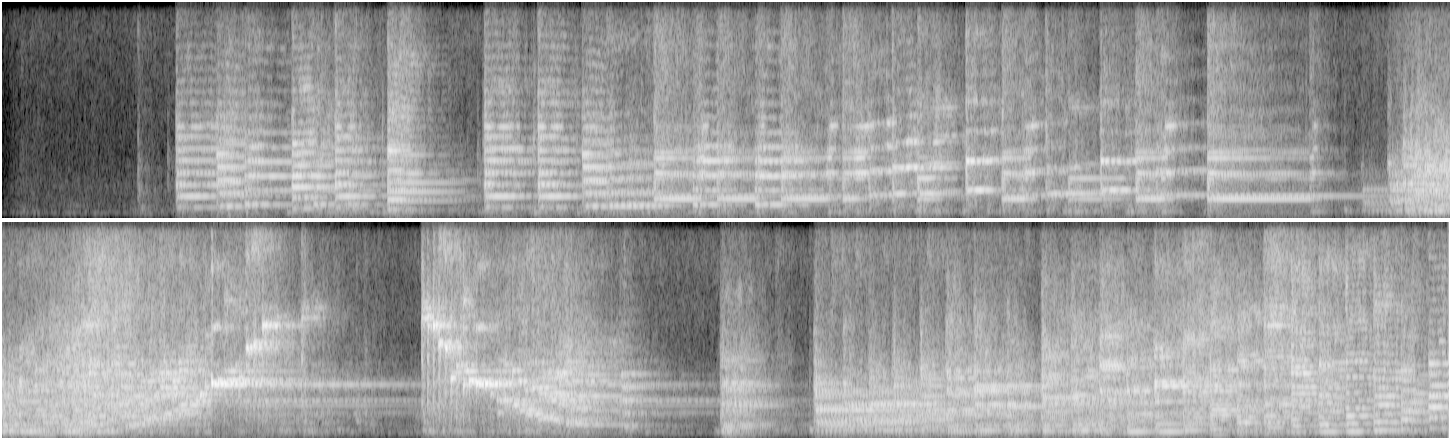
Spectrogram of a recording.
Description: Pleyel

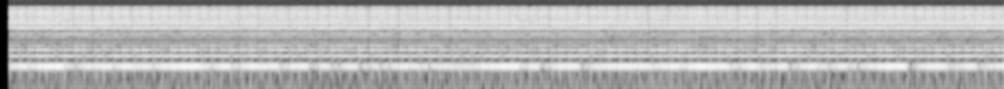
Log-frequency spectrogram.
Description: repetition comparison Harpsichord

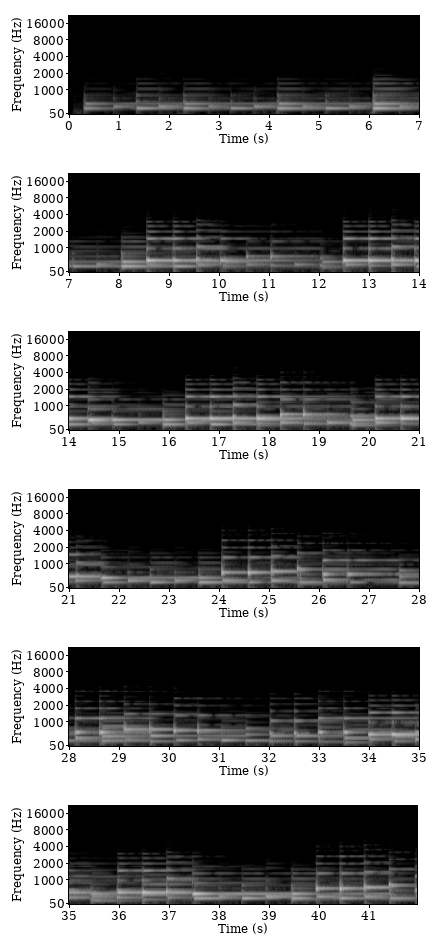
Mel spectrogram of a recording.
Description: Couppey Streicher New Mic

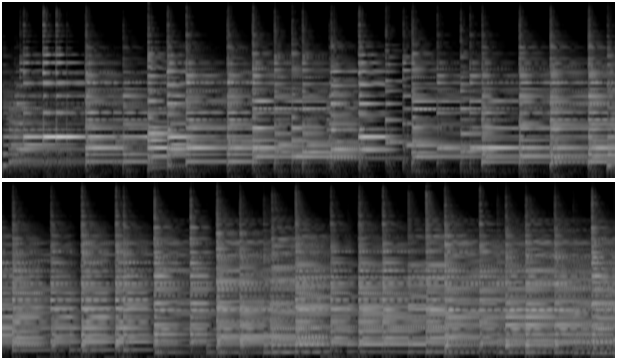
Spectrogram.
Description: rock

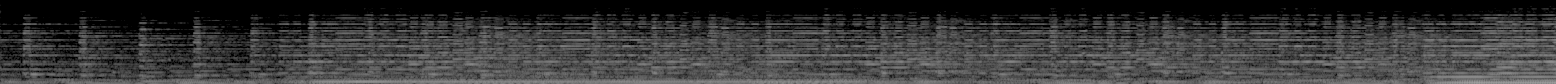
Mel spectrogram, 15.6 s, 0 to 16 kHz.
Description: Organteq Tubular Bells; Organteq1.04; Ptq6; Reaper

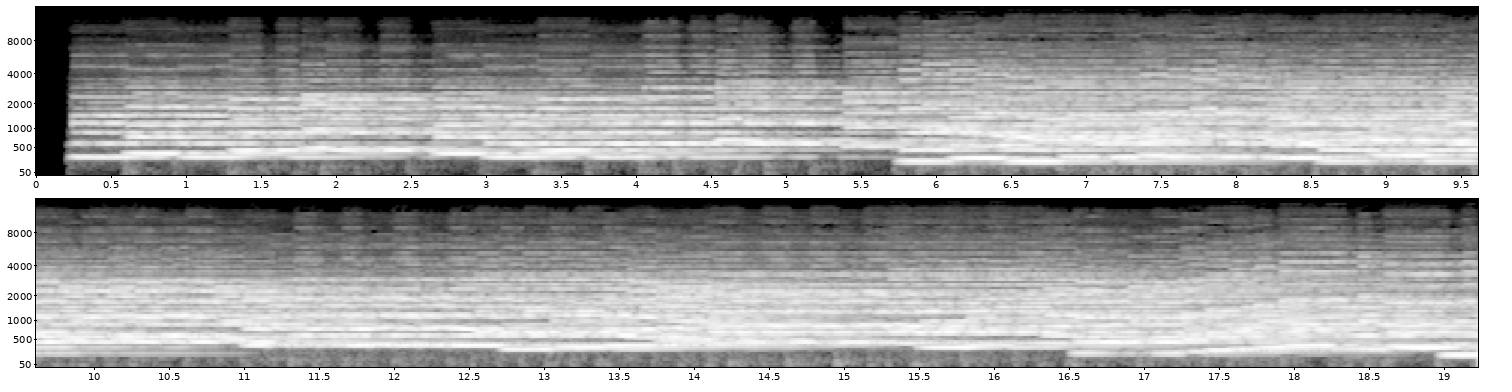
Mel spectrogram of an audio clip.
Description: Duo for trumpet; Dandrieu

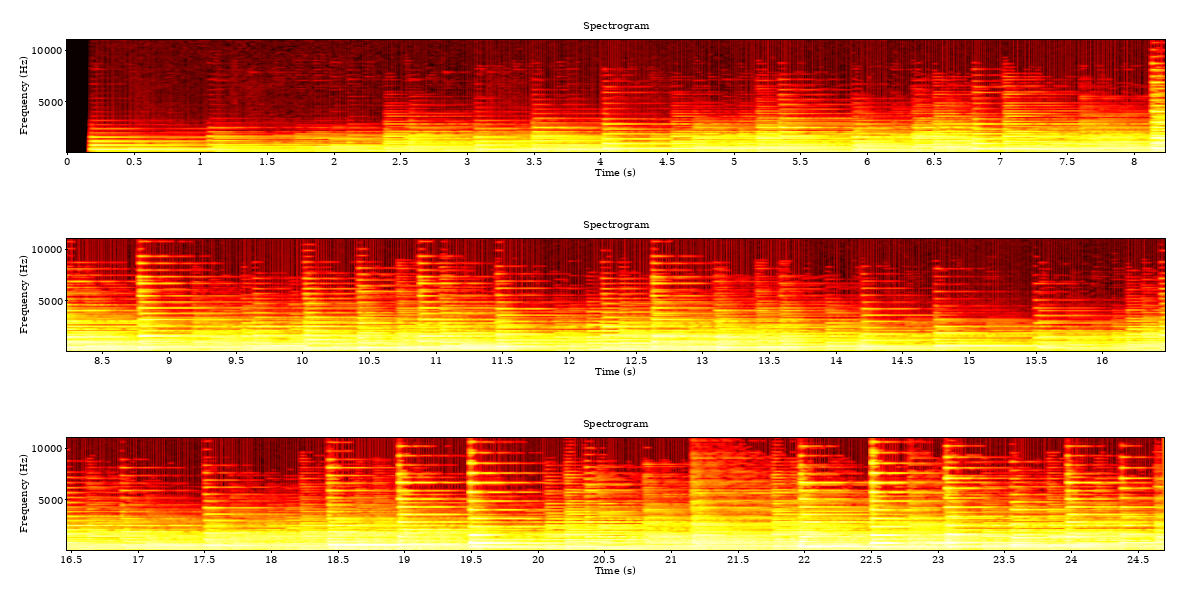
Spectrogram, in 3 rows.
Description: C3 Close Mic

